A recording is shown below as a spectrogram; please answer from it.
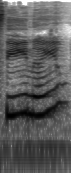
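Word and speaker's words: سين: சி சீன் அப்படி இல்லன்னா குக்கர்ல இருந்து விசில் வரும்ல இல்லன்னா அந்த பாம்பு இந்த மாதிரி கத்துன்னு சொல்லுவாங்க சோ அந்த மாதிரி சவுண்ட்ஸ்லாம் ஞாபகம் வச்சுக்கங்க ஓகே சீன் ஓகே இந்த மாதிரி ஞாபகம் வச்சுக்கிருங்க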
